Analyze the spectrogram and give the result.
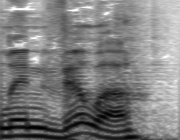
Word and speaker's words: Linvilla: It's spelled L-I-N-V-I-L-L-A. – It is. – That sounds Lynn Villa to me.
